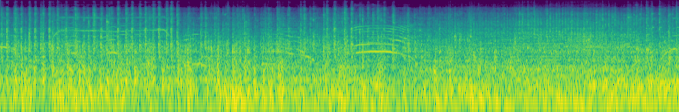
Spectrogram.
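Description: Wooden roller coaster train passing over the crest of the lift hill and rolling on: a steady rumble with rattling clatter of the cars on the wooden track. Riders' voices ride over it, with one rising-and-falling whoop about halfway through.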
